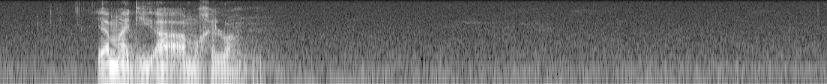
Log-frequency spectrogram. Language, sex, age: Tswana, male, 23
